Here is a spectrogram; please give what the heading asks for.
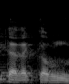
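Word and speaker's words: تذكرون: तज़क्करून नून ज़बर न, तज़क्करून वक़फ़ करेंगे, नून का ज़बर साइलेंट करेंगे, तज़क्करून बन जाएगा।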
